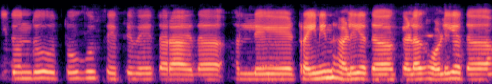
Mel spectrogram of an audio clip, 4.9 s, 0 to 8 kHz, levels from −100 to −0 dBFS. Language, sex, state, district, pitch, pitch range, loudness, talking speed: Kannada, female, Karnataka, Belgaum, 190 Hz, 185-215 Hz, -17 LUFS, 160 wpm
